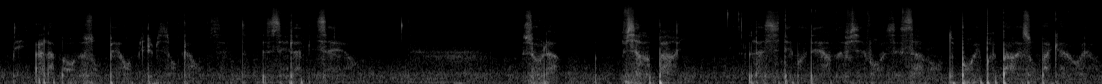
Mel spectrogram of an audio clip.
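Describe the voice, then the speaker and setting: There's a man whispering with long, frequent pauses. Noticeable background noise can be heard. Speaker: ASMR creator. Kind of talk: whispered book reading. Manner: whispered, slow.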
